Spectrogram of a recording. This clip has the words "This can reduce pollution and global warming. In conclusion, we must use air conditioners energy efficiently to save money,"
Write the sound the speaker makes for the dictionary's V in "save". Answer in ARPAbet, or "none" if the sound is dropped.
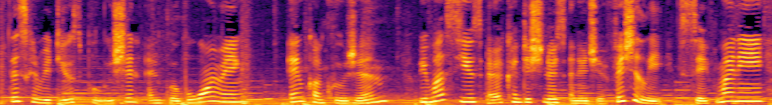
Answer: V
